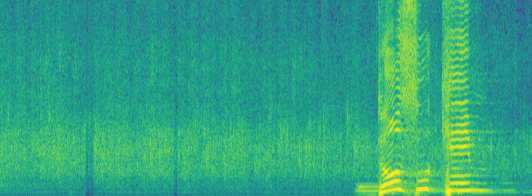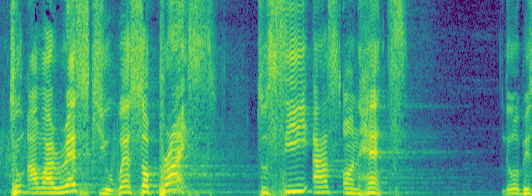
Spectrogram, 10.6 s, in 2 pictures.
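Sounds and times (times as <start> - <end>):
crowd clapping: 0.0 - 6.8
speech: 3.6 - 9.4, 10.4 - 10.6.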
